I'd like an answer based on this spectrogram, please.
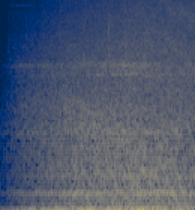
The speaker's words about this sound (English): Watch out! It's a taxi.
